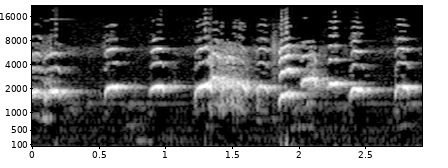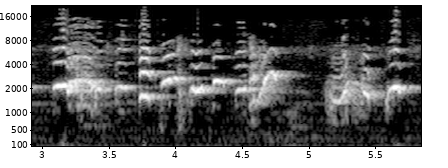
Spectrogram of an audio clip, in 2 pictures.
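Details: A cockatiel kept as a pet in Poland and entered in a talking-bird contest sings to its beloved, a steady chain of clear whistled notes, mostly level with small rising steps, some slightly buzzy.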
